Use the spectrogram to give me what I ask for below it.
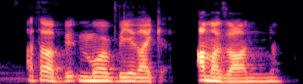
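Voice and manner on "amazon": British accent and pronunciation. Showing how British people would say the word instead: British pronunciation. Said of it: "I don't recall British people speaking like that".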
